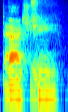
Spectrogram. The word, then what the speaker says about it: Bakshi: How do you pronounce that name? Bakshi.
